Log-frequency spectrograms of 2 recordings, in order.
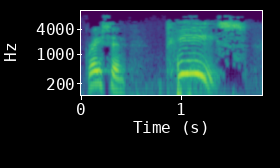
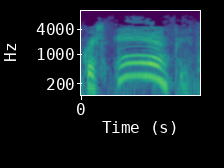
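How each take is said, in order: First: "peace" drawn out high and strong; slow phrase peaking on a long "peace"; stress on PEACE. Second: "and" drawn out high; slow phrase hinging on a long, high "and"; stress on AND. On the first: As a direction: land slowly and firmly on "peace". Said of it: "By emphasizing different words". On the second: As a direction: stretch "and" high, drop softly onto "peace". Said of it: "oh, both of them". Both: Shown as a demonstration.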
